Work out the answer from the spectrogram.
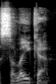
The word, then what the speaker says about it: Celica: hack applied to the seleka and that's the pronunciation i'm sticking with because that's how the ladies said it on the adverts at the time and it wasn't the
